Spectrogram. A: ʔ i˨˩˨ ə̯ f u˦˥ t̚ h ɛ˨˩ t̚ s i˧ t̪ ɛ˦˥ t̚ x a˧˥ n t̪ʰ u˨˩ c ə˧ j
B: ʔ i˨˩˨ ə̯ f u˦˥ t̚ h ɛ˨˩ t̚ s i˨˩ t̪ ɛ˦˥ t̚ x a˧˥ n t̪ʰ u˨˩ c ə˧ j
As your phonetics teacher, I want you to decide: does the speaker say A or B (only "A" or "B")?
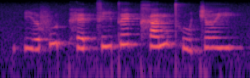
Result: A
